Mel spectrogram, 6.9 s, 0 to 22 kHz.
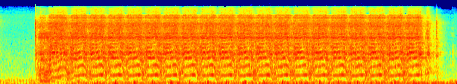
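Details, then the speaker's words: Citroën 2CV engine with carburettor stood empty for 20 years, full choke, a little throttle, weak battery: starter turns it over at a steady three to four beats per second but it never catches; owner suspects the carburettor is still filling. "I think we're still filling the carburettor up, to be honest."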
